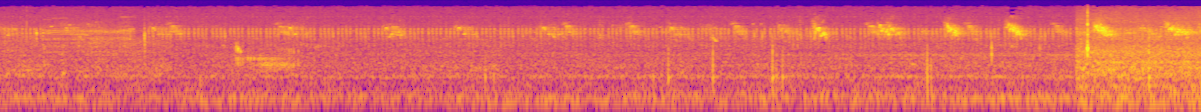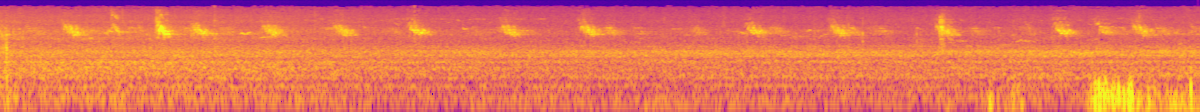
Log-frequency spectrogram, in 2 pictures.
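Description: A bird's short, high chirps repeated about once or twice a second, faint at first and louder from about halfway on, over a steady background hiss. A brief low rumble near the end.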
